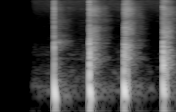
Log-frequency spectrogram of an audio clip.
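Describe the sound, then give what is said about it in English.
Four sharp hand claps in a steady, evenly spaced rhythm, each crisp and bright with a quick decay, standing alone against silence. “That's me clapping.”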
